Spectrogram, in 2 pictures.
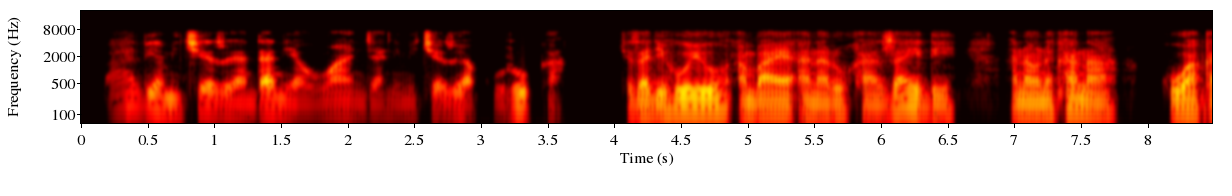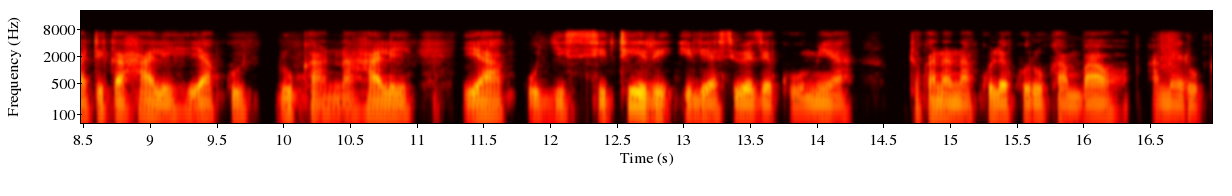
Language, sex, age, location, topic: Swahili, male, 25-35, Kisii, government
